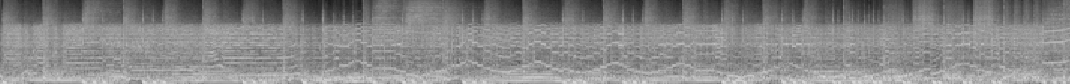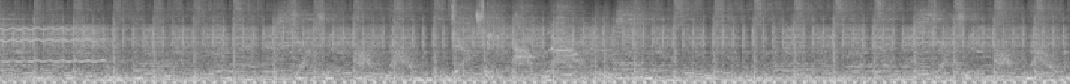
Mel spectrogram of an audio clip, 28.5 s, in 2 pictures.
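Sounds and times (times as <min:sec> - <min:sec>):
modern high gain distorted guitar: 0:00.0 - 0:28.5.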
